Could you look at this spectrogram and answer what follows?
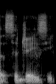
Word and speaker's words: Saggese: So how are you feeling about the Saggese call up?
